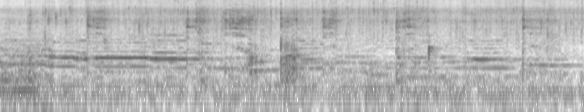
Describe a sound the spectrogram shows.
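A metal spatula scrapes and stirs food in a metal pan.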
